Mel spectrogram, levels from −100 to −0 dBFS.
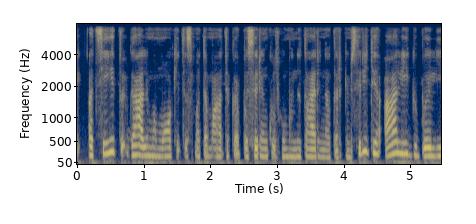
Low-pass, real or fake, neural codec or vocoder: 7.2 kHz; real; none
